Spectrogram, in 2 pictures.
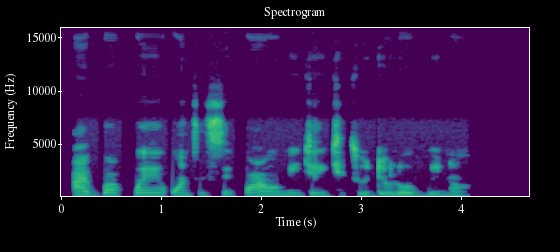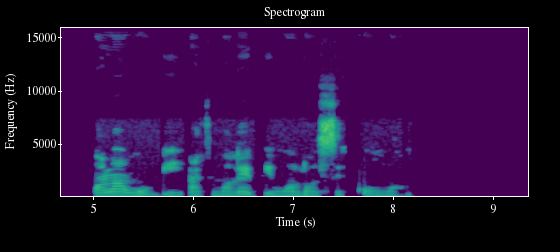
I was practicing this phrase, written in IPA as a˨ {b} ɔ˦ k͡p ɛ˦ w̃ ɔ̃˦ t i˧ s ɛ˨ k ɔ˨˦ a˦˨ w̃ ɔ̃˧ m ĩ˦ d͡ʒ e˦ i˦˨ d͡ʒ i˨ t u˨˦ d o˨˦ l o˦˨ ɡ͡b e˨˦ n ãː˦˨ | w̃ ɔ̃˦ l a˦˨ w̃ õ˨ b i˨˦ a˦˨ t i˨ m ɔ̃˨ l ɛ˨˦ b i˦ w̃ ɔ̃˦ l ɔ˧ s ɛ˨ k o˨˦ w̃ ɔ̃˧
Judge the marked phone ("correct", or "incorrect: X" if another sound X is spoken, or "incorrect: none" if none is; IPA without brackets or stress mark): incorrect: ɡ͡b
